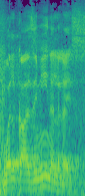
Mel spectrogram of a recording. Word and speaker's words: والکاظمین الغیظ: کاظمین الغیظ، درود بھیجے گا محمد والے محمد پر، محمد والے محمد، والکاظمین الغیظ، صحیح تلفظ یہ ہے.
